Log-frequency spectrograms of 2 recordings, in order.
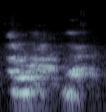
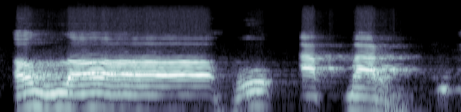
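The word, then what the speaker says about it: الله أكبر: Harus ada kalimat hunya. Allahu Akbar. Kalimahnya tapi dia bacanya Allah Akbar. Allahu Akbar. Iya. Itu kudu dirapihin lagi. Iya. Heeh. Kalau seandainya azan yang seperti itu, tentu bacaannya juga salah.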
